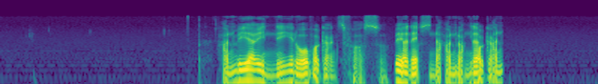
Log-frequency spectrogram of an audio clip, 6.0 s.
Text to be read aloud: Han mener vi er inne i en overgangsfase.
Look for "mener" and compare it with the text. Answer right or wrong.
wrong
